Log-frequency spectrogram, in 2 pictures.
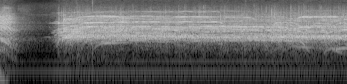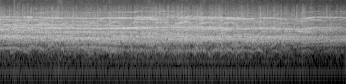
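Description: A studio audience of teenagers cheering, whooping and clapping. It breaks out suddenly about a second in, just after the music stops, and holds as a loud, dense mass of high screaming voices. A steady low hum from the worn VHS recording runs underneath.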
